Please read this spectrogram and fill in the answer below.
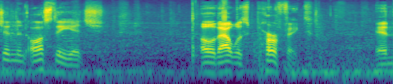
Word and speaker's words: Ostojic: Why don't you give us the correct pronunciation of their last names there, Oliver? I think it's Gregurovic and then Ostojic.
